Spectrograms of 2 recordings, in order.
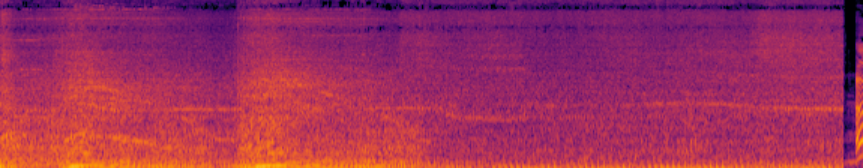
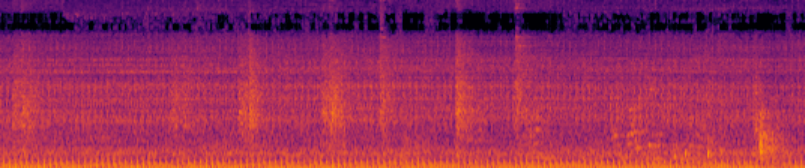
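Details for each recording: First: Carbureted Honda Beat scooter after an oil change (engine had been run almost dry of oil): it revs twice, then settles into a steady, even idle with no knocking or rattling. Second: Carbureted Honda Beat scooter idling with a busy metallic clatter from the engine: cam chain slack with age, chain guide sunk, main cause of the noise; piston to be replaced.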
